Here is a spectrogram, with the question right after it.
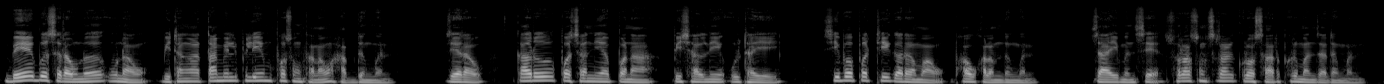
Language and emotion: Bodo, neutral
